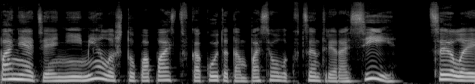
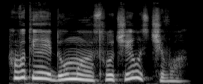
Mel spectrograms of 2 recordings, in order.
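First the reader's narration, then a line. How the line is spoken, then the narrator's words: Sighing. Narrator (Russian): вздохнула Глаша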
